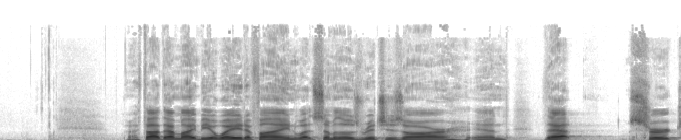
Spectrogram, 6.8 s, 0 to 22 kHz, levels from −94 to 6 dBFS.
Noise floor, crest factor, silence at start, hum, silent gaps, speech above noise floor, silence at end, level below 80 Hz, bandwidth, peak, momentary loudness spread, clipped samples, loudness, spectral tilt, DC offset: -62 dBFS; 18 dB; 1.3 s; none; none; 42 dB; 0 s; -70 dBFS; 18 kHz; -4 dBFS; 13 LU; under 0.1%; -20 LUFS; -5.5 dB/octave; under 0.1%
